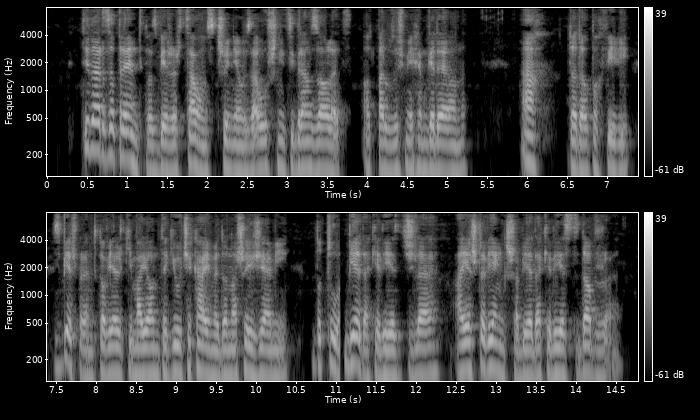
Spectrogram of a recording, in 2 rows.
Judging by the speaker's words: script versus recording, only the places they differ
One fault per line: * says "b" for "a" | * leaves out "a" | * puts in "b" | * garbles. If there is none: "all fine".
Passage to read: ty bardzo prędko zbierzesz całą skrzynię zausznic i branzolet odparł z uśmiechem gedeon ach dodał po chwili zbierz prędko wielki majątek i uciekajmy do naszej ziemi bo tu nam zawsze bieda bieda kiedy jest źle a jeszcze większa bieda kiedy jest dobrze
* leaves out "nam zawsze bieda"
